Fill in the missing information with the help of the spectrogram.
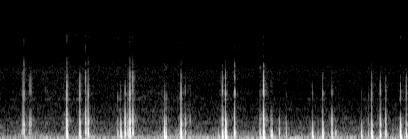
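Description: Fingernails tap quickly on the back and sides of an empty teal rubber iPhone case. The result is a rapid, irregular run of dull, low, muffled taps that stop dead with no ring, and there are brief pauses between bursts.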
